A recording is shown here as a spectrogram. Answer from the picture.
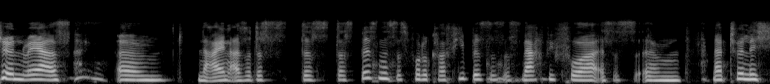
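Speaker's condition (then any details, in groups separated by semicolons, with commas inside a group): Cleft palate; congenital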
